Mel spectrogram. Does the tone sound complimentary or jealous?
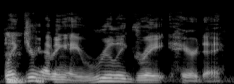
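complimentary. The tone sounds warm and complimentary. The speaker sincerely admires the hair. "The tone is very complimentary"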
